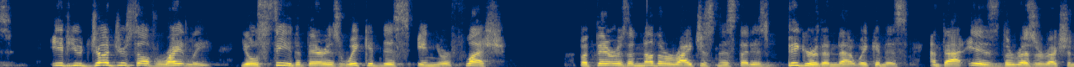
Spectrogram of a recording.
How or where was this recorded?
large echoing room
